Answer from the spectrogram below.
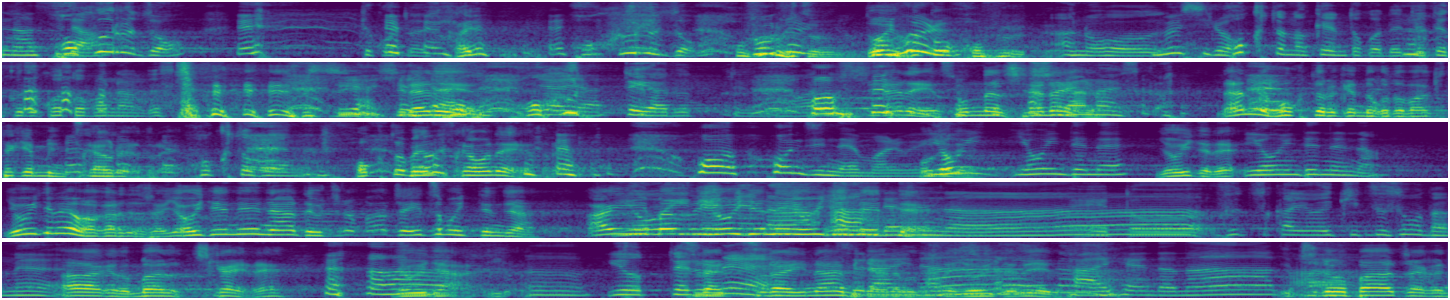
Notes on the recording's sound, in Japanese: イオンモール秋田にて行われた公開収録より。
